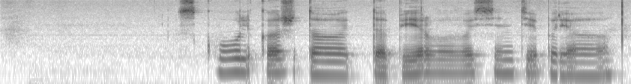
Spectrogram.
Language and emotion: Russian, sad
